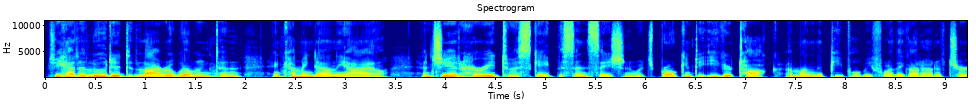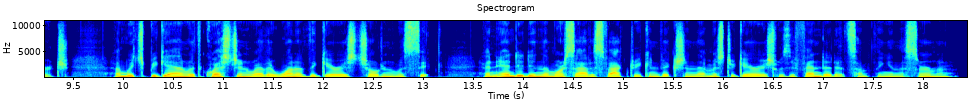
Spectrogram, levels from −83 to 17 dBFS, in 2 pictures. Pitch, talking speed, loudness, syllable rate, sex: 185 Hz, 200 wpm, -18 LUFS, 6.0 syllables/s, female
